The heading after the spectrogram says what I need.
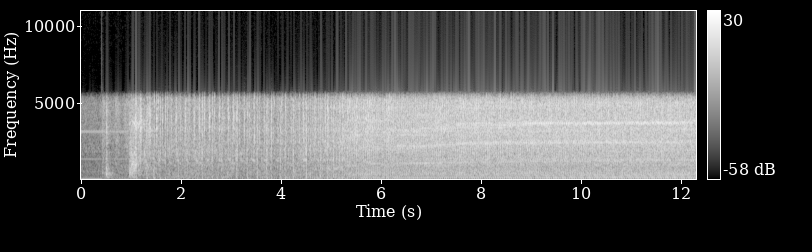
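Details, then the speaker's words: MTD snow blower after disassembling and cleaning a clogged carburetor needle valve (spark already confirmed): a few pulls catch, then the engine settles into an even, steady run with no misses or stumbles; back in business. "We're back in business."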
